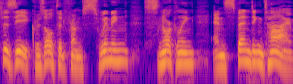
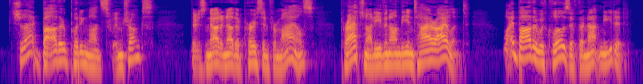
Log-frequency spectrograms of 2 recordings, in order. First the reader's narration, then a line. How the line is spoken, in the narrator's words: Evan chuckled bashfully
